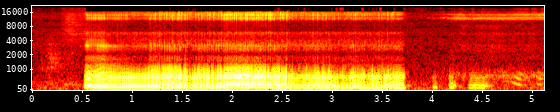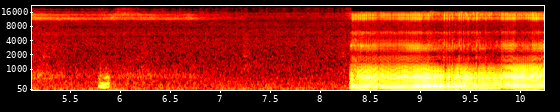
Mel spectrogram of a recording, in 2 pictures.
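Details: Dog snoring: long, loud, rattling snores on the breath in, with a quiet breath out between, two cycles heard; heavy snoring.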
